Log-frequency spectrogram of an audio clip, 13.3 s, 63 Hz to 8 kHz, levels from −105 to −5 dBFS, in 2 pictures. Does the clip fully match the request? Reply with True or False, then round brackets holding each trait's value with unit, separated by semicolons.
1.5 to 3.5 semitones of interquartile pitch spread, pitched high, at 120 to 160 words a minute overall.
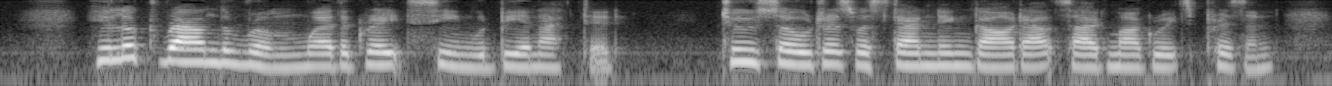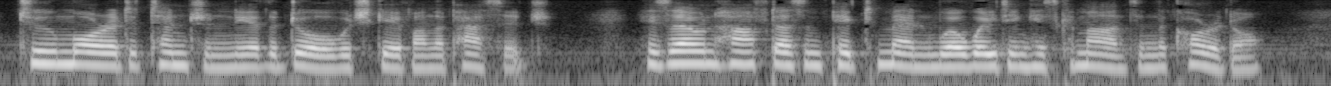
False (2.8 semitones; 195 Hz; 205 wpm)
